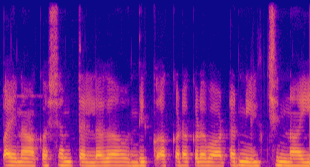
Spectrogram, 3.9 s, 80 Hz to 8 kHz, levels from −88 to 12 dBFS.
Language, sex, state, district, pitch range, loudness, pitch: Telugu, female, Andhra Pradesh, Sri Satya Sai, 170-175 Hz, -13 LUFS, 175 Hz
